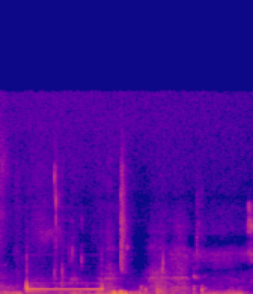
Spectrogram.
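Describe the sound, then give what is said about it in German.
A single steady phone ringback tone sounds for about a second as a call is placed, clear and fairly loud, followed by soft rustling and faint background noise with no talking. “ich habe jetzt eine Sprachnachricht geschickt, aber vielleicht ja. geht er ja ran.”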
